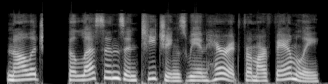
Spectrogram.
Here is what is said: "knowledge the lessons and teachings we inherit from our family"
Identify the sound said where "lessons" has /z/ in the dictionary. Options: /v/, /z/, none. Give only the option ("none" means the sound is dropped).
/z/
